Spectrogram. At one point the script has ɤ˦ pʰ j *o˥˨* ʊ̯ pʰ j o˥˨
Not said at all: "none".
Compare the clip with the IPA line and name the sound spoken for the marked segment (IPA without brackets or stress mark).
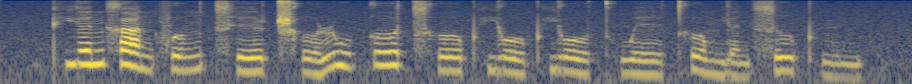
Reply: o˥˨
